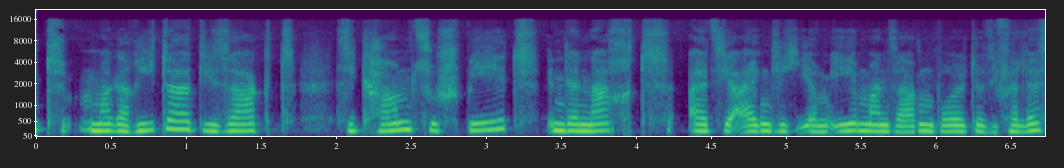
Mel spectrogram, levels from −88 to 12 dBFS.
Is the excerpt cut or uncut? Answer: uncut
